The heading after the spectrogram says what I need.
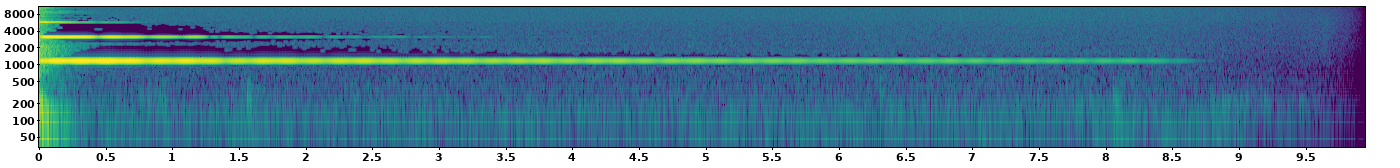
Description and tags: Medieval bell set built by Nemky & Metzler in Germany. In the middle ages the bells played with a hammer were called a cymbala.
Recorded with Zoom H2.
